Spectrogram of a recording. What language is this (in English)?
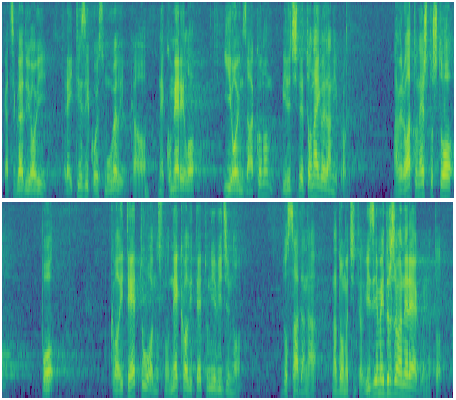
Serbian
